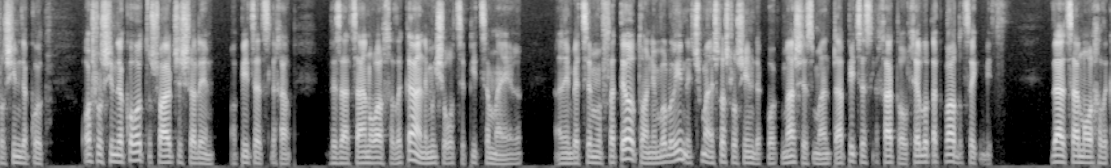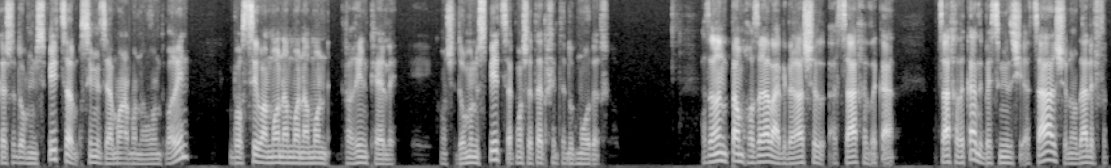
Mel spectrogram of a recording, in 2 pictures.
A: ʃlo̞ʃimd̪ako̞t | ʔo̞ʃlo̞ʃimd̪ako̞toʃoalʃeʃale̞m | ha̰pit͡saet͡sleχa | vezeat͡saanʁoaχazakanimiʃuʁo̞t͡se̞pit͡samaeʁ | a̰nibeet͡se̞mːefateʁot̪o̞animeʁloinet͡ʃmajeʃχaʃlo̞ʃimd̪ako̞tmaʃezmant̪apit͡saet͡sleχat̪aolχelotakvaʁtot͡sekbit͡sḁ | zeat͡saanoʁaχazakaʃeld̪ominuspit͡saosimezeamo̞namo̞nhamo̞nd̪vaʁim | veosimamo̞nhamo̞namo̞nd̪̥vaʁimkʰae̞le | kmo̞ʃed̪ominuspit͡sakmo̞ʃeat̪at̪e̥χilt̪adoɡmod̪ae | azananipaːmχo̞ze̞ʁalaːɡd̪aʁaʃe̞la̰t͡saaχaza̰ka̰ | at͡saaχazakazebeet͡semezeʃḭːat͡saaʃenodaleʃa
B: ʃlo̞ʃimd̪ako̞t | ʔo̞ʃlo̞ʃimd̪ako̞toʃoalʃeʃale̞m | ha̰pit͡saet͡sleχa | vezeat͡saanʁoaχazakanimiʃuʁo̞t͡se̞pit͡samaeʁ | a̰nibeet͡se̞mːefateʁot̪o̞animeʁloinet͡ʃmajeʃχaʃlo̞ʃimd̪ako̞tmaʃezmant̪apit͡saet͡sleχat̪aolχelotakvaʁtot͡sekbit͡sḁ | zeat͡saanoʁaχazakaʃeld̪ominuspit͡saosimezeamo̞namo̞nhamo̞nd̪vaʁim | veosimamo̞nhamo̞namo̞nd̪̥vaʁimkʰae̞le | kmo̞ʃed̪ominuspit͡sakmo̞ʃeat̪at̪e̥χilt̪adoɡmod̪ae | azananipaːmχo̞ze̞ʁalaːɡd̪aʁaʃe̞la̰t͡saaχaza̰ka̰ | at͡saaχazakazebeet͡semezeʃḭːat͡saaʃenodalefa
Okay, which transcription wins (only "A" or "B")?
B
